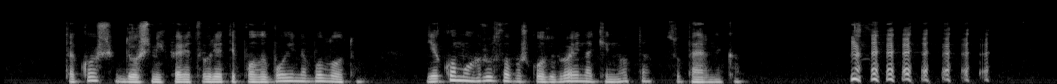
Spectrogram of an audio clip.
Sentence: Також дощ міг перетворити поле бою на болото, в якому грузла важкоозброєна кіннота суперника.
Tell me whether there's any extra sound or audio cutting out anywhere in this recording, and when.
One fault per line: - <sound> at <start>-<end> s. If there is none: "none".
- laugh at 8.5-10.0 s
